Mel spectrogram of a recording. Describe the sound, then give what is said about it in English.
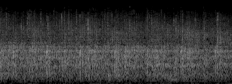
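Audience applause at a church service, a dense, steady patter of many hands clapping that holds evenly for the whole stretch. “Let's give Kim a round of applause.”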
